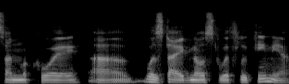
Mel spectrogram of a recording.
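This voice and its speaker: A man with an American accent speaks at a fairly slow pace in a fairly low pitch, his intonation flat and monotone, on a very clean recording with a silent background. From US Pacific Northwest (Anacortes, Washington). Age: 60s. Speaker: boat builder, father of a cancer patient. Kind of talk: interview testimony. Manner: halting, many fillers.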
